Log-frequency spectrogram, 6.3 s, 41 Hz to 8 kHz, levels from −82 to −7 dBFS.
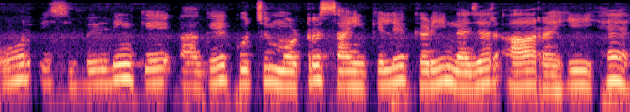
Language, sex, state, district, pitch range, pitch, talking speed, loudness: Hindi, male, Rajasthan, Bikaner, 140-175 Hz, 155 Hz, 115 wpm, -18 LUFS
